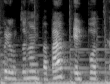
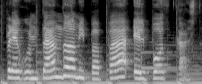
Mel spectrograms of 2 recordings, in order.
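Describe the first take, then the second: First: The phrase is said at a normal, quicker pace. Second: The phrase is said more slowly and deliberately.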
